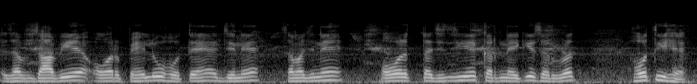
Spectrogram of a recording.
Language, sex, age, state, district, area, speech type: Urdu, male, 18-30, Delhi, North West Delhi, urban, spontaneous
